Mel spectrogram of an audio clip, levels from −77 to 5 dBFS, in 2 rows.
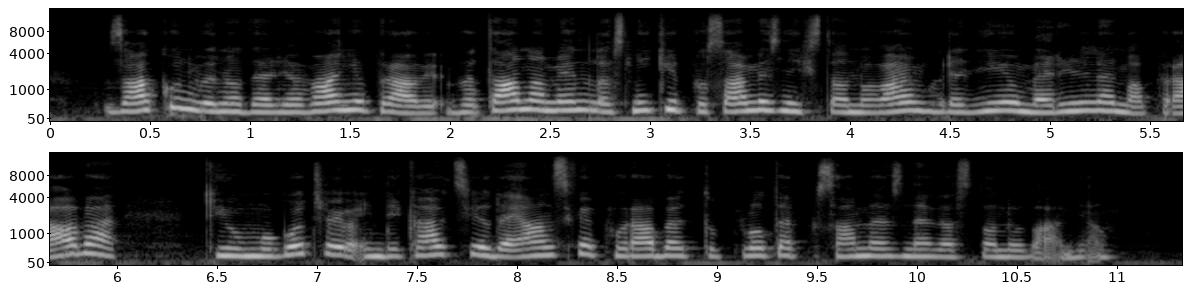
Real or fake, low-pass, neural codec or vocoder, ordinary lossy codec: fake; 14.4 kHz; codec, 44.1 kHz, 2.6 kbps, SNAC; none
